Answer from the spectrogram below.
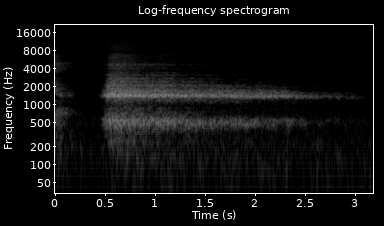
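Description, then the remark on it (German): A long, deep exhale during a guided meditation starts after a brief pause, fairly loud, then slowly tapers off over about two and a half seconds with a faint sighing tone. “und atmest alle Sorgen, alles Schwere in dir aus.”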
